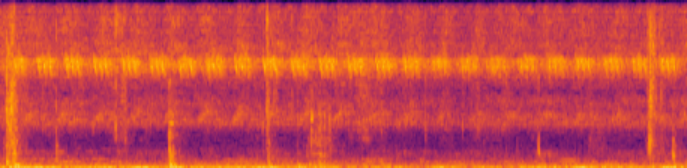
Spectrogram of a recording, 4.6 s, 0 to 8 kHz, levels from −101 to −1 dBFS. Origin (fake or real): fake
